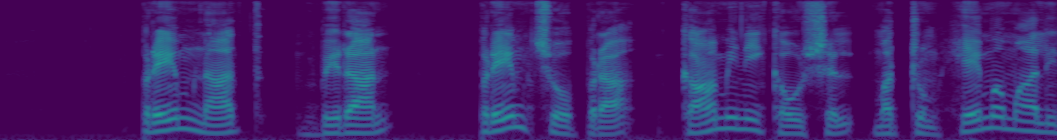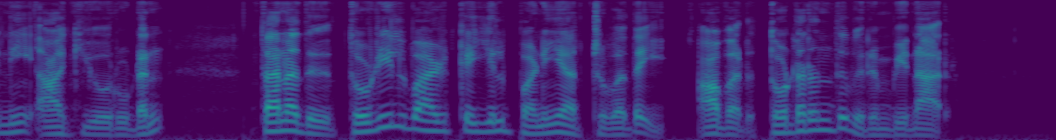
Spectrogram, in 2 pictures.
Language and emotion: Tamil, neutral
